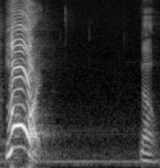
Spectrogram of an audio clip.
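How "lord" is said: loud, high acted cry of protest; mad outcry. Martha marching up to Jesus, angry outcry. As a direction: call Him out in mock indignation. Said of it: "she gets so mad".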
